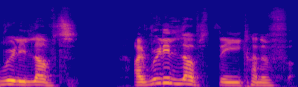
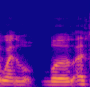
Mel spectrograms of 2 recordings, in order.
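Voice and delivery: normal talking voice

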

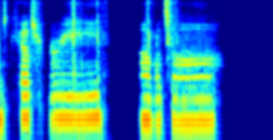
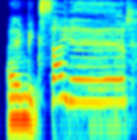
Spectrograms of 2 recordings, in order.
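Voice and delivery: high, drawn-out excited squeal of a word; real excitement, stretched out and soaring in pitch; 9 semitones higher, slower than usual. Real, not acted. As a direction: sing out your excitement, long and high. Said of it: "So excited".

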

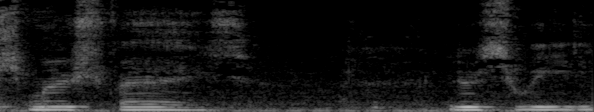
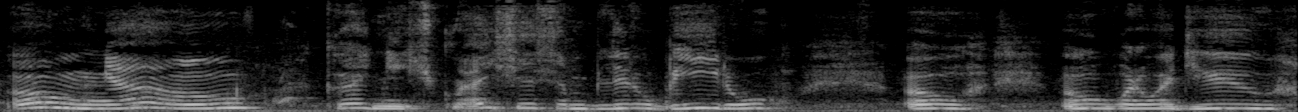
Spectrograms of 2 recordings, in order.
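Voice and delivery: high, louder squeaky puppy voice; voicing the puppy; 8 semitones higher, 5 dB louder than usual. Owner speaking for a wriggling pup, high squeaky panic. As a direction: play the panicked little pup.

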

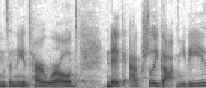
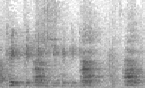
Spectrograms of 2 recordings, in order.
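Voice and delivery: hushed calming; 3 semitones higher, 8 dB quieter than usual. Real, not acted. Calming jumping dog.

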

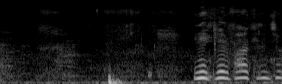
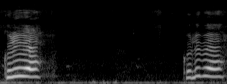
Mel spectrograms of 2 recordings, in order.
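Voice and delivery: loud command; 6 semitones higher, 5 dB louder than usual. Real, not acted. Sending dog to kennel.

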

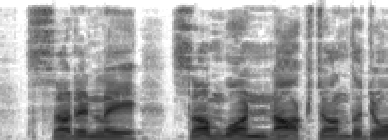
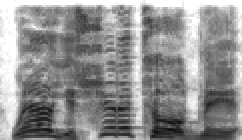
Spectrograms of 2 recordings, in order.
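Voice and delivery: retort, bigger; 8 semitones higher than usual. A narrator's reading. Ebony retorting to Lupin again. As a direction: push it further, pitched up. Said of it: "I replayed".

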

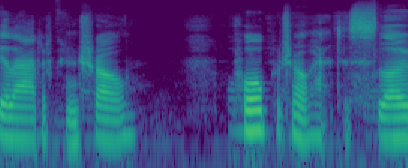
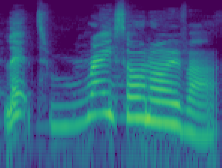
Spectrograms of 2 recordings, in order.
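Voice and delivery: eager; 8 semitones higher, 5 dB louder than usual. A narrator's reading. Alex eager to go.

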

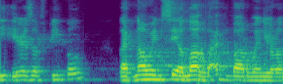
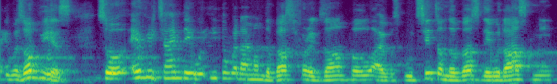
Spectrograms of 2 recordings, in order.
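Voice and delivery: usual speaking voice

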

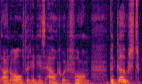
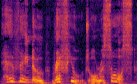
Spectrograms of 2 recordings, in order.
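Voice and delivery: put-on higher, slow, pleading old man; anguished cry; 13 semitones higher, 6 dB louder than usual. Scrooge pleads for the children, higher anguished cry. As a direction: beg for the children's sake. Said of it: "cried Scrooge".

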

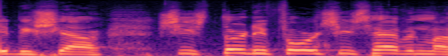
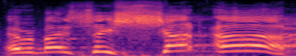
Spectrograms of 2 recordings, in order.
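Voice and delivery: high, ringing preacher's cry; call-and-response preaching; 9 semitones higher than usual. Real, not acted. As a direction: call it out for the congregation to echo. Preacher leads congregation in response.

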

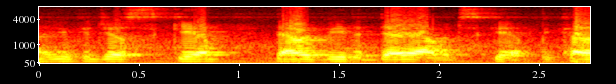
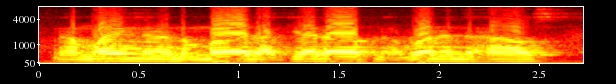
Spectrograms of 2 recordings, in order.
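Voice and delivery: ordinary talk

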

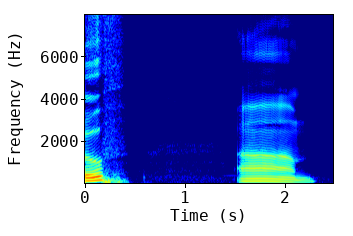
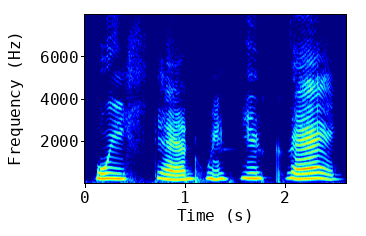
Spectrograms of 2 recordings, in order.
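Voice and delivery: very slow and much higher, sarcastically sappy; mock earnest slogan, pitched up; 10 semitones higher, much slower than usual. Mocking Instagram posters, high and sappy. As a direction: stretch it high and syrupy. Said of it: "saying things like".

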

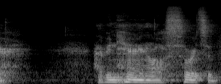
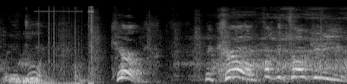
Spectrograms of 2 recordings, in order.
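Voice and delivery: loud, high, furious yell; angry shouting; 10 dB louder than usual. Acted. Man confronting Carol who ignores him, furious shout. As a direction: yell to get Carol's attention.

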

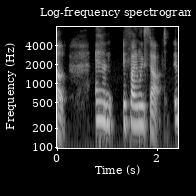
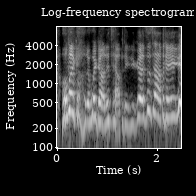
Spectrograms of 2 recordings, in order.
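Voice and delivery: excited; 6 semitones higher, 6 dB louder, faster than usual. Retold or imitated. Hearing a noise, thinks scare.

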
